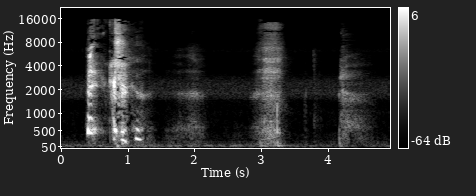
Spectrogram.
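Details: Induced sneezing in someone whose nose had itched all day: a quick double sneeze, then two more wet, spraying, messy sneezes with soft breaths between; repeated sneezing.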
